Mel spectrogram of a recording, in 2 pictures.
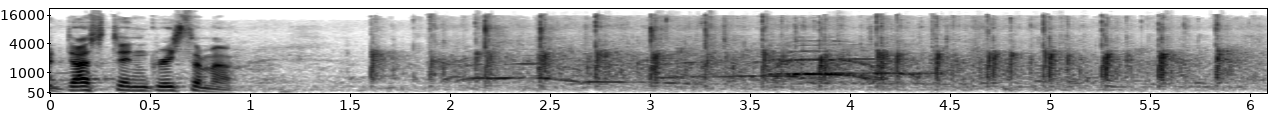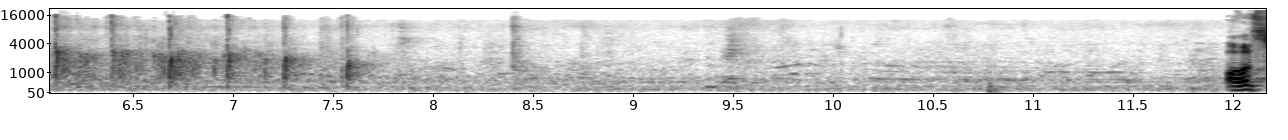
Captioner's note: applause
